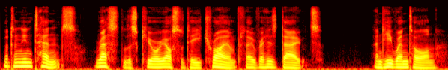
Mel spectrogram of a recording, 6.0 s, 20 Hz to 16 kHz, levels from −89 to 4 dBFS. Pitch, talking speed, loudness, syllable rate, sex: 120 Hz, 130 wpm, -17 LUFS, 4.3 syllables/s, male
